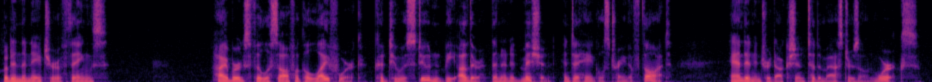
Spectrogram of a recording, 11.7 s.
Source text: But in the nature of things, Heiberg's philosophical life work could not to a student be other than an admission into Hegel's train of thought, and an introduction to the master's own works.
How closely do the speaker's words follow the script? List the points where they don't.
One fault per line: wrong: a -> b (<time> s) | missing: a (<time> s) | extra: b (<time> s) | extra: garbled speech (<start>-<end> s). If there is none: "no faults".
missing: not (4.9 s)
